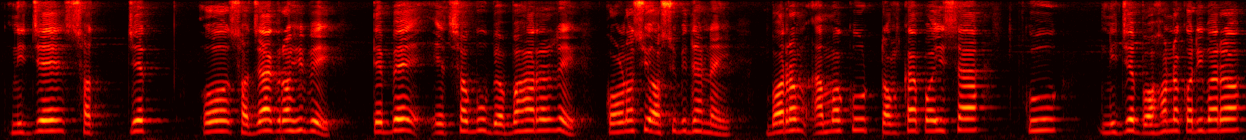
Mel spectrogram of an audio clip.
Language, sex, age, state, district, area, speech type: Odia, male, 45-60, Odisha, Bhadrak, rural, spontaneous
